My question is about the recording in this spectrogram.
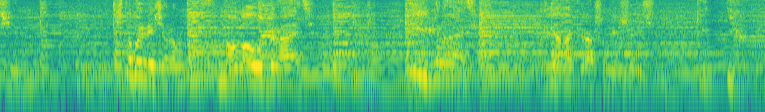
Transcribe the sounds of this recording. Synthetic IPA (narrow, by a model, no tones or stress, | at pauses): t͡ɕin | ʂt̪ɔbɨvʲet͡ɕɪɾəmsnɔvəʊbɾatʲ | iːɡɾatʲd̪lʲɐnɐkɾaʂɨnɨɣʐɛnʲɕɪn | i | ix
